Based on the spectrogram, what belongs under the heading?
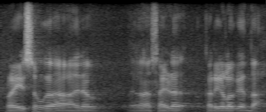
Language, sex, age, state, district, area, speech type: Malayalam, male, 60+, Kerala, Kottayam, rural, spontaneous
